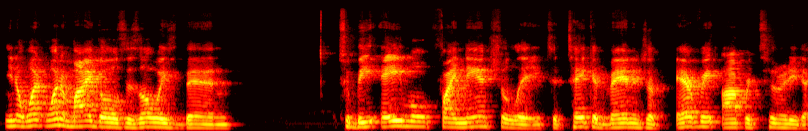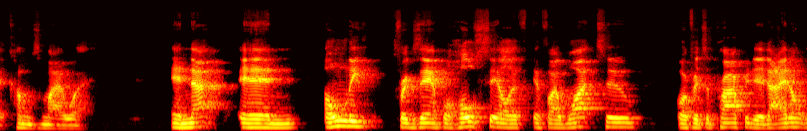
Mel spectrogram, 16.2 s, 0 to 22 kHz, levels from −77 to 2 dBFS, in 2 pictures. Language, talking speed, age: English, 160 wpm, 50-69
